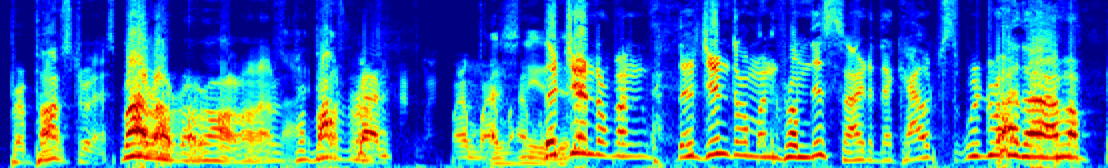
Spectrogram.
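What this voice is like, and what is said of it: Mock British parliamentary debate voice. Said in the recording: “that's our imitation of Parliament ... not a bad imitation of Parliament”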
